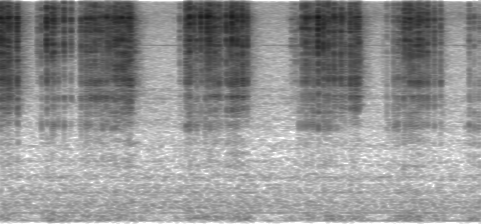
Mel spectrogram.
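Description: Long acrylic nails tap quickly on the body and grille of a black matte metal USB studio microphone on a stand. The sound is four bursts of rapid, bright, dry clicking, separated by short quiet pauses.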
